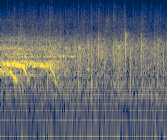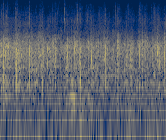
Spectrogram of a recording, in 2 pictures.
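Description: Audience applauding. Several long, high cheers overlap at the start and die away within the first second, leaving dense clapping.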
